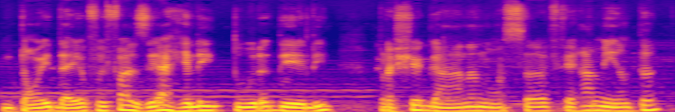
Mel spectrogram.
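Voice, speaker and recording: A man's voice: medium pitch, fairly even intonation, moderate pace, mellow. A middle-aged man with a Brazilian accent explaining things in casual, articulate podcast talk, often checking for agreement. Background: faint music.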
